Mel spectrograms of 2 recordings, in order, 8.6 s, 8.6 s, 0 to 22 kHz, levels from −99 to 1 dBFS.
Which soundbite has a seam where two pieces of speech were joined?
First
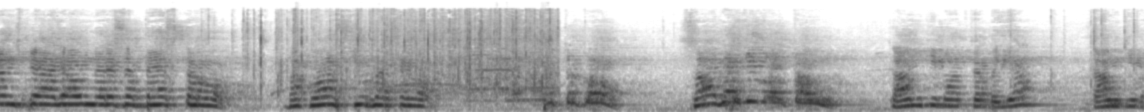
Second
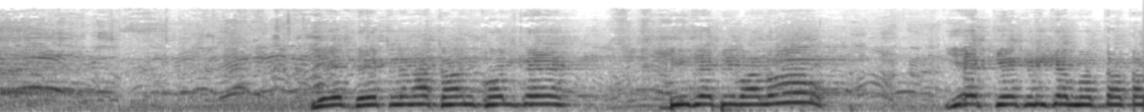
first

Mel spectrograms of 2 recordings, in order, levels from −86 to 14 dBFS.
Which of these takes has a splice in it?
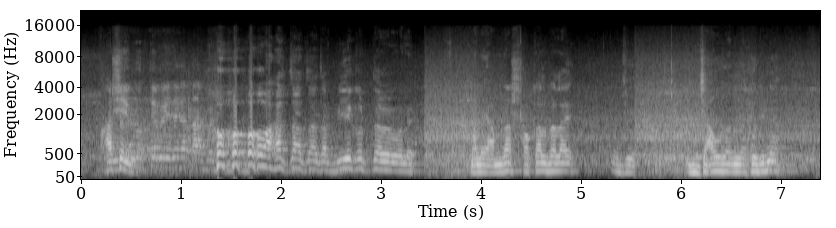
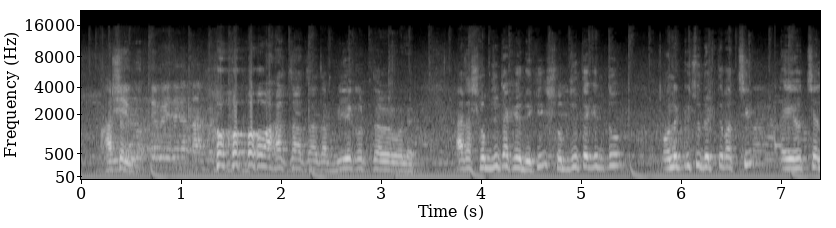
first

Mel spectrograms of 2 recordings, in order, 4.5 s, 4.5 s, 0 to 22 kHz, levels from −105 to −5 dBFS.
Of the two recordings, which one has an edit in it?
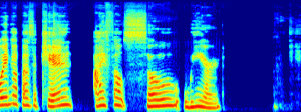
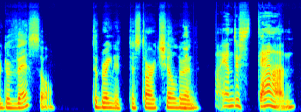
second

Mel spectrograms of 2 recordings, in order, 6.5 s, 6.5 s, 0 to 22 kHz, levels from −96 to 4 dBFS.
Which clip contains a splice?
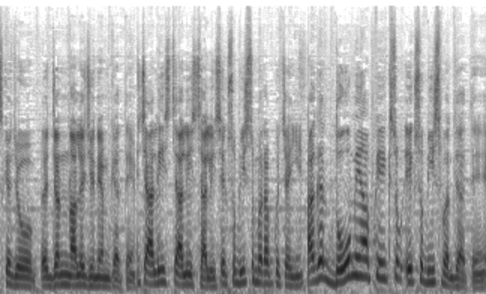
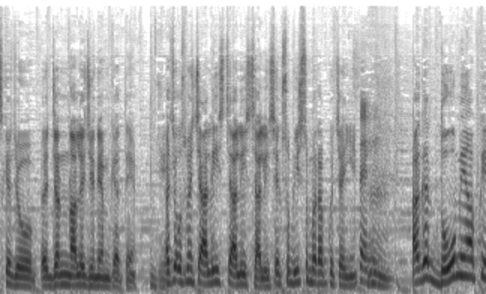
first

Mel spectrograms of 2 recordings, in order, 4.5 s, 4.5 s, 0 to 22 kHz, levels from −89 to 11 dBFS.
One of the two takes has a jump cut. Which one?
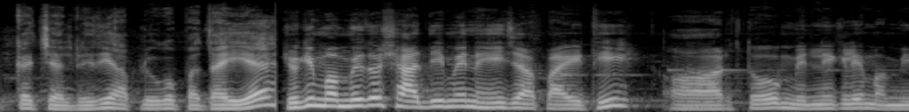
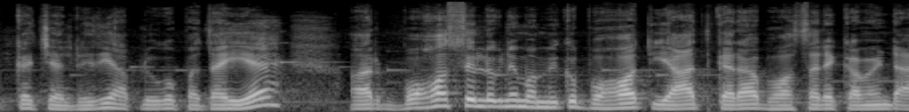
first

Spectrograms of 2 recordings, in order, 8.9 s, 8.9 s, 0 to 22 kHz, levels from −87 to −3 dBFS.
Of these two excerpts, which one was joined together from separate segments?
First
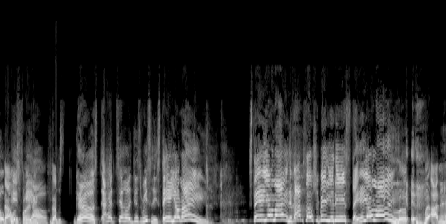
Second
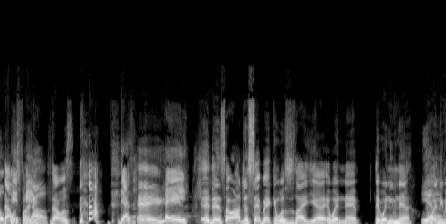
first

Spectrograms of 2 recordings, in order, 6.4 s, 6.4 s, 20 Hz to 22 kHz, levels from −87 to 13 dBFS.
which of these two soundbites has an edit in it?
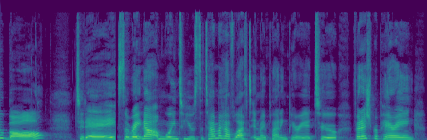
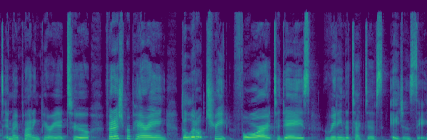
first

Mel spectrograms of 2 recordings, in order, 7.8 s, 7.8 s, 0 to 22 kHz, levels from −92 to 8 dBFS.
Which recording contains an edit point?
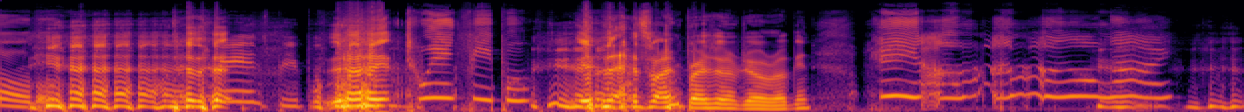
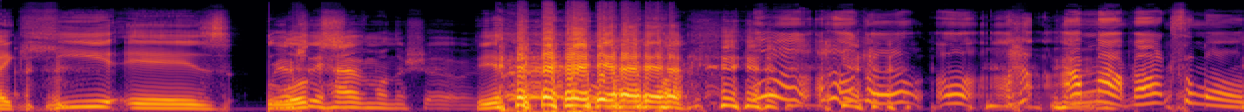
second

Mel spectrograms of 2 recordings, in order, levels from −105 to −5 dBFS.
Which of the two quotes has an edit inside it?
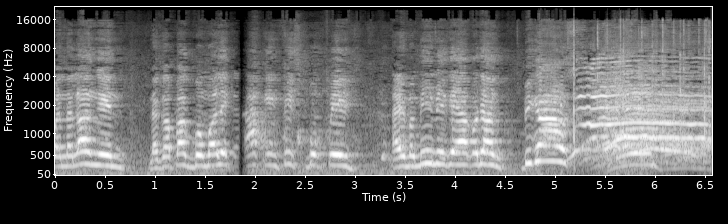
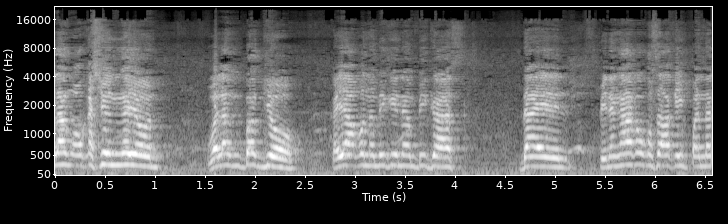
first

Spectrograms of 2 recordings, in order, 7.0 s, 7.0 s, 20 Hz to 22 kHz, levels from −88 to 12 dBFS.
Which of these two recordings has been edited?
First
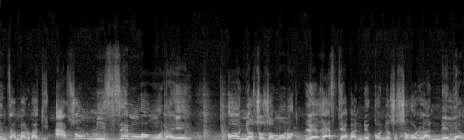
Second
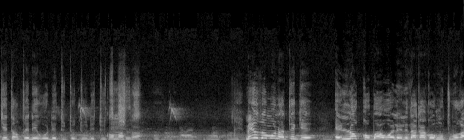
first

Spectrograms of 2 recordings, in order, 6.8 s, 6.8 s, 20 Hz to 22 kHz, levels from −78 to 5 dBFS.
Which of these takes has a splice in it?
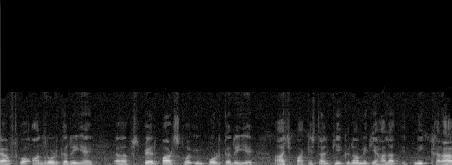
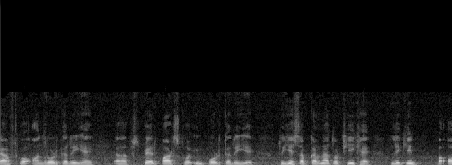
first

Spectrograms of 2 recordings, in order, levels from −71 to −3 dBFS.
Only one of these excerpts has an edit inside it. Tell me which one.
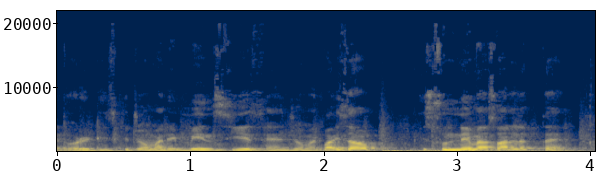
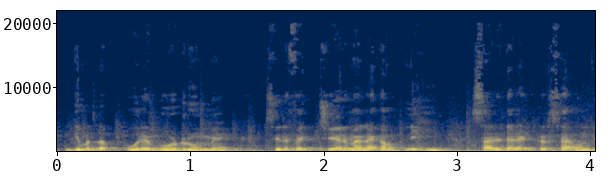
first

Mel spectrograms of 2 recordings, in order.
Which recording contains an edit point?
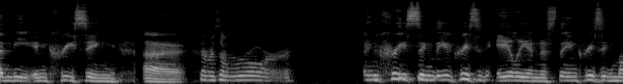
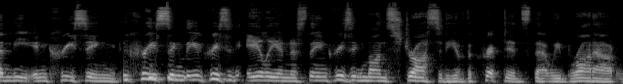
second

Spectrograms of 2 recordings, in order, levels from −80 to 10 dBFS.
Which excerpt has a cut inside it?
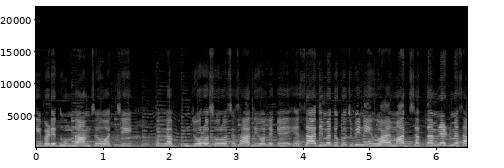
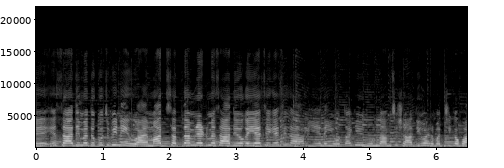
second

